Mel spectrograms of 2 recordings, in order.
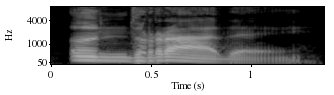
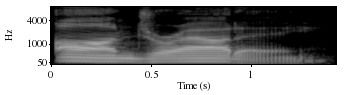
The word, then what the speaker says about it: Andrade: saying that she can't she's not pronouncing andr 's name correct cuz it's Andrade not Andrade Vega McIntyre had one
